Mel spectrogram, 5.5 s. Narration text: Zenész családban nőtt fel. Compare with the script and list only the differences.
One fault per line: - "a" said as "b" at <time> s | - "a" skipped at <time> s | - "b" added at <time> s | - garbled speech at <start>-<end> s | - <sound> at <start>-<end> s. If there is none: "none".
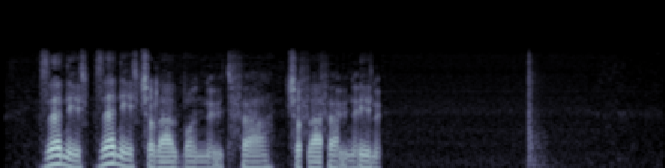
- "zenész" added at 0.8 s
- garbled speech at 2.4-3.2 s
- thud at 4.4-4.7 s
